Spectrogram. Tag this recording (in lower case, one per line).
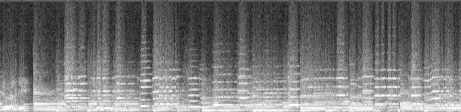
musical instrument
music
speech
violin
